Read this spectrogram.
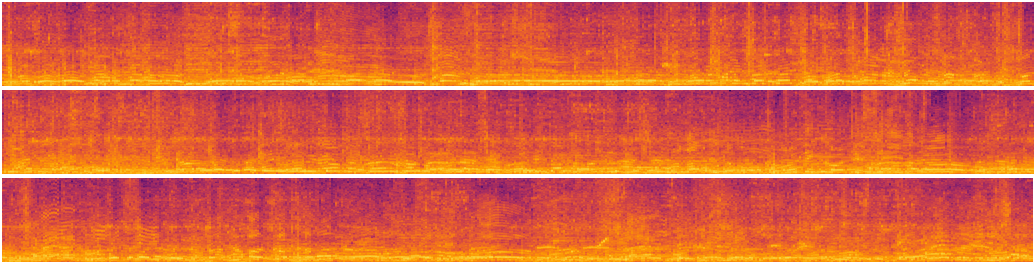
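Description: A crowd of men and women sings loudly outdoors.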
